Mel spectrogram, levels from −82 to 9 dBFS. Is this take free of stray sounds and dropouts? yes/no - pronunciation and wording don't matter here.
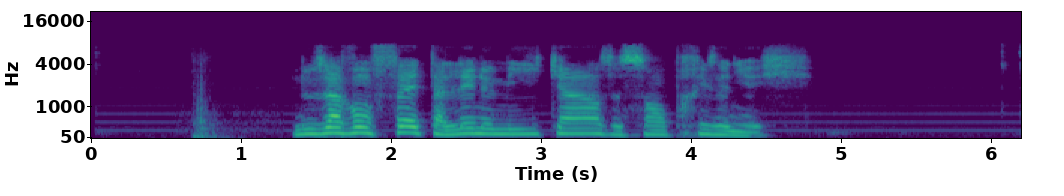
no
